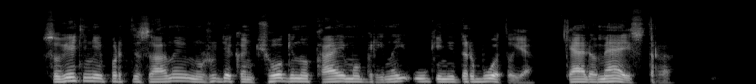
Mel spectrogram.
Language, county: Lithuanian, Panevėžys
